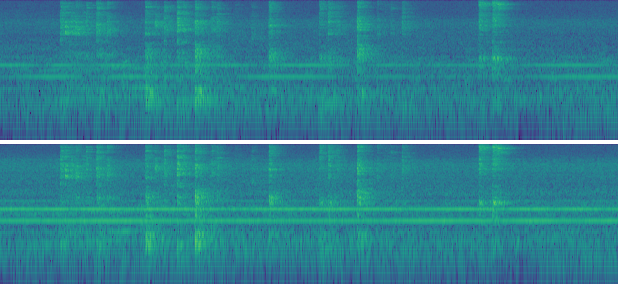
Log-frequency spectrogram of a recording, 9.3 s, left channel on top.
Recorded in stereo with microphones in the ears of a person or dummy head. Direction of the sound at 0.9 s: 5° left (ahead or behind).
